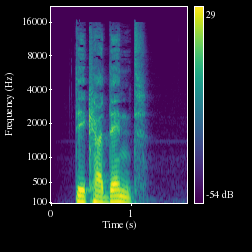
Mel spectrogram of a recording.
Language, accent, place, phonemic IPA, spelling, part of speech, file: German, Germany, Berlin, /dekaˈdɛnt/, dekadent, adjective, De-dekadent.ogg
- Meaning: decadent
